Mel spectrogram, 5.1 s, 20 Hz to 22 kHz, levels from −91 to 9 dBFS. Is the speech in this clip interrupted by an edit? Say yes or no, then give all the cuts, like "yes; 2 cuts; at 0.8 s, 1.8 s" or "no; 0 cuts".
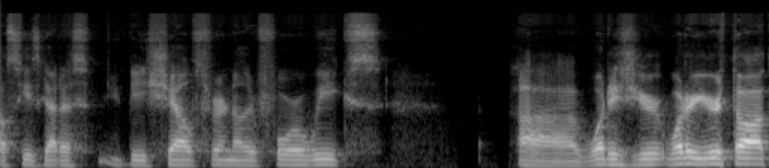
no; 0 cuts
